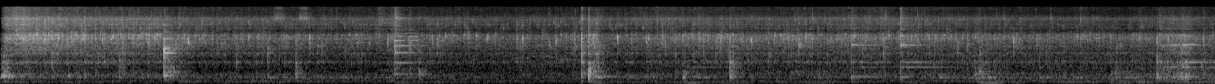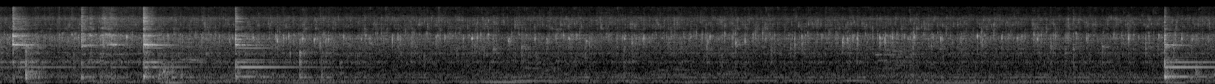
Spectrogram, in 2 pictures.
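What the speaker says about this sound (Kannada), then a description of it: "ಈಗ ಆಯಿಲ್ ಹೀಟ್ ಆಗಿದೆ, ಆನಿಯನ್ ಹಾಕ್ಕೊಳ್ತಾ ಇದ್ದೀನಿ" Onions fry in hot oil for chicken biryani, a bright continuous sizzle with crackling pops and occasional stirring clatter, close and steady throughout with no talking.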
